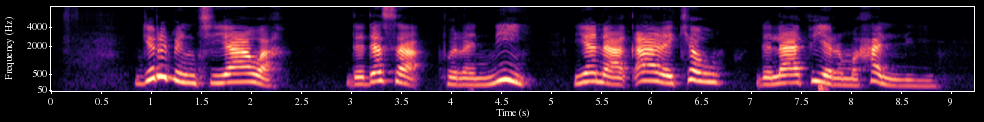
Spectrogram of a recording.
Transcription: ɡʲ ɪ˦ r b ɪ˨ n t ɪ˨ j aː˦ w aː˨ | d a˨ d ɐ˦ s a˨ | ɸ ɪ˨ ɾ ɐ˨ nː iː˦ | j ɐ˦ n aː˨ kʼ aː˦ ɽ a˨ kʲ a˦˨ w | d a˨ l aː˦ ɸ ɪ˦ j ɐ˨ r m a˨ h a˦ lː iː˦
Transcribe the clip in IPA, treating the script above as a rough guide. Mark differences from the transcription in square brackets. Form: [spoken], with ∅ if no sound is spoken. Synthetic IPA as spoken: ɡʲ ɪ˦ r b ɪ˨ n [t͡ʃ] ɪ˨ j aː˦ w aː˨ | d a˨ d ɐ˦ s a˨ | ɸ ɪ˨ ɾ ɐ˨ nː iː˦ | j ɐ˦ n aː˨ kʼ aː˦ ɽ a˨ kʲ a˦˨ w | d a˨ l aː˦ ɸ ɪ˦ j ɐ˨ r m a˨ h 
